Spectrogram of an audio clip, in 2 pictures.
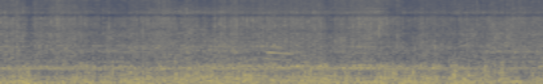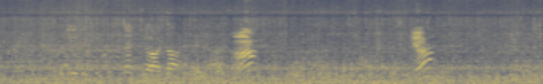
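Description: Motorboat engine running steadily as the boat crosses choppy sea, with wind on the microphone and water rushing and splashing beside the hull. A few short rising calls from voices come near the end.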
